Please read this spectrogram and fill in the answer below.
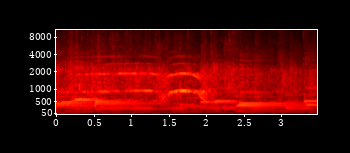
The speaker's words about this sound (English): You know what else is part of rejoicing? Sometimes you need to just clap. Just give God some applause. Well, I don't feel like it. Then you need to applause more.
